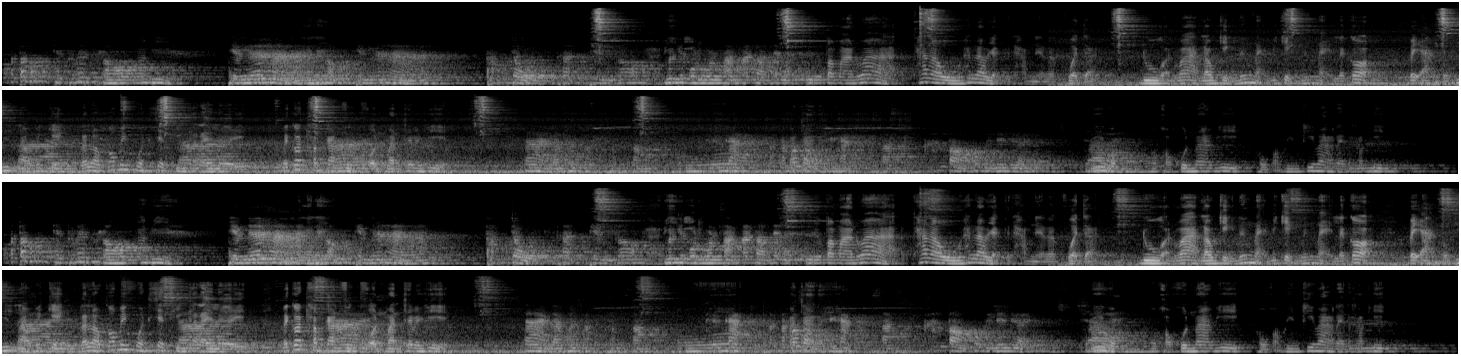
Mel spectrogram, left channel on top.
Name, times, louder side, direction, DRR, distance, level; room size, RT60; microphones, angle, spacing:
voice 1, 0.2-1.3 1.6-1.8 2.3-4.3 4.8-6.3 6.6-7.9 14.7-15.3 16.3-16.8 17.8-18.3 19.8-21.2 21.6-24.9 25.4-25.8 28.0-28.4, right 1 dB, 85° right, 6.2 m, -31 dB
voice 2, 1.4-1.8 3.0-3.3 6.4-7.0 8.0-11.0 11.4-17.1 17.4-19.1 21.3-22.0 22.4-23.0 25.4-28.4, right 2 dB, 30° right, 0.7 m, -30 dB
sound 1, 5.9-6.2 7.7-8.1 9.1-9.4 11.1-11.4 12.8-13.1 14.3-14.6 15.7-15.8 16.1-16.4 17.3-17.4 17.6-17.9 19.3-19.5 20.5-20.6 20.9-21.1, left 8 dB, 40° left, 3.2 m, -29 dB
sound 2, 10.4-23.7, left 1 dB, 80° left, 6.0 m, -38 dB
27.0 x 25.5 x 7.8 m
head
